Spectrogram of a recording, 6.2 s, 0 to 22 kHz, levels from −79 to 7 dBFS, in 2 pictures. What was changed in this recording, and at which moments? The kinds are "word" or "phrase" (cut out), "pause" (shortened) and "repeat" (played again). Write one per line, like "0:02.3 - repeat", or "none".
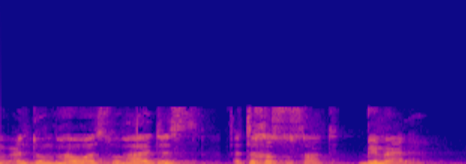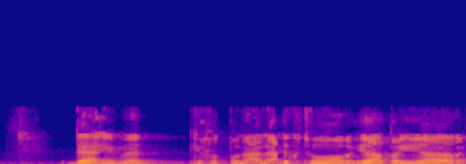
0:01.5 - pause
0:04.4 - word
0:04.9 - phrase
